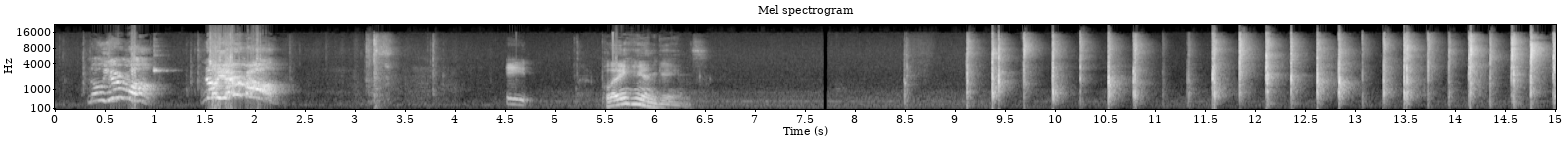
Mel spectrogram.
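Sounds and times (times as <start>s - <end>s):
hand claps and slaps: 8.4s - 15.0s.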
